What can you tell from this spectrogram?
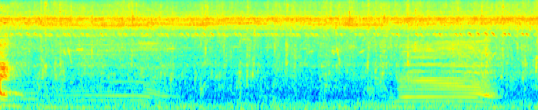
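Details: Herd of dozens of tame cows roaming slowly home to the farm along a dusty path: two separate moos, each sliding downward at the end, set against a continuous shrill background drone.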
